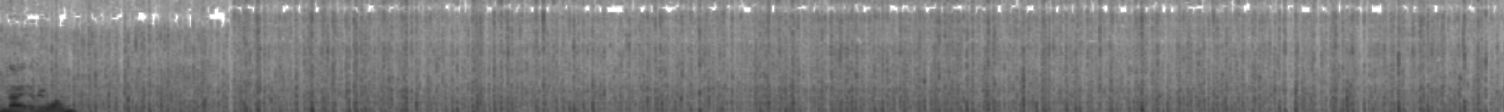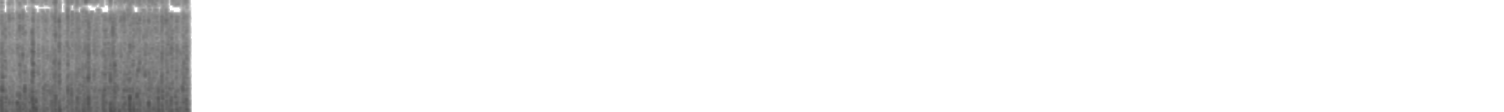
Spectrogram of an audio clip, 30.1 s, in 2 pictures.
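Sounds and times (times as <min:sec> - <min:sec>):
rain on a tent: 0:00.0 - 0:17.0.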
